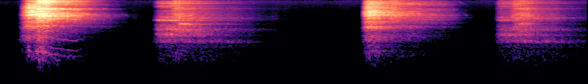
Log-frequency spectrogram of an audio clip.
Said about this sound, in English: Start again. Breathe in for four and then out for four. And don't speak.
